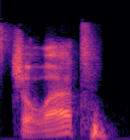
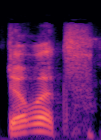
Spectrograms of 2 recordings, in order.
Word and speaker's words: Gillette: I, I, do you think I pronounced that right? It's Gillette. I will go with Gillette. Uh, Gillette. Yes, we'll say G I L L E T T, but it could be Gillette.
